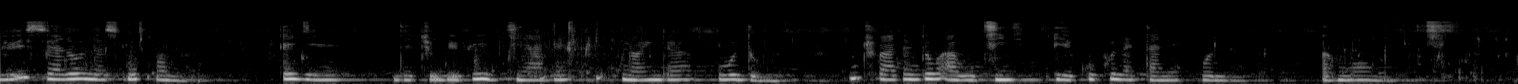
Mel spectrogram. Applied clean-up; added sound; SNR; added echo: neural separator model SepFormer DNS4.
